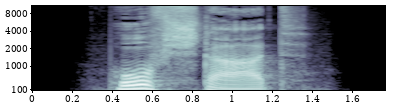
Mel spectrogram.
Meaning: court (household and entourage of a sovereign)
- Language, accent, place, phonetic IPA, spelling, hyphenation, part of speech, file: German, Germany, Berlin, [ˈhoːfʃtaːt], Hofstaat, Hof‧staat, noun, De-Hofstaat.ogg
